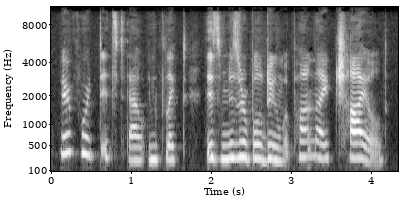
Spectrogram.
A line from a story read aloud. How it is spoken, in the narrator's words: said Beatrice feebly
